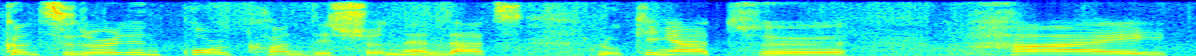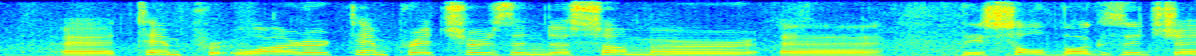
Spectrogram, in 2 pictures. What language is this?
English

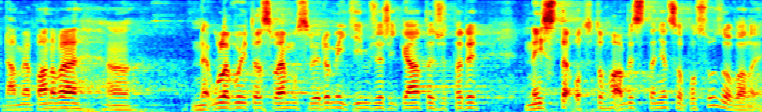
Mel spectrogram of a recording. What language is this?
Czech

